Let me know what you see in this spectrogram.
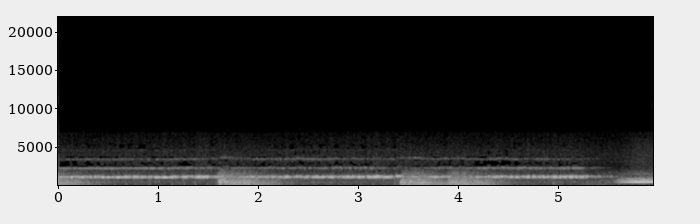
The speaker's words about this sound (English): Made it to the station on time, Loveday. I think that's your London train coming in.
